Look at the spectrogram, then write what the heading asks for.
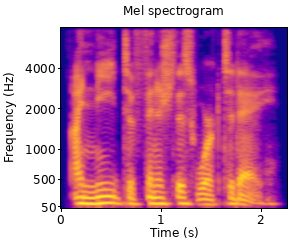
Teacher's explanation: Need, finish, work are strong. Other words are softer.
